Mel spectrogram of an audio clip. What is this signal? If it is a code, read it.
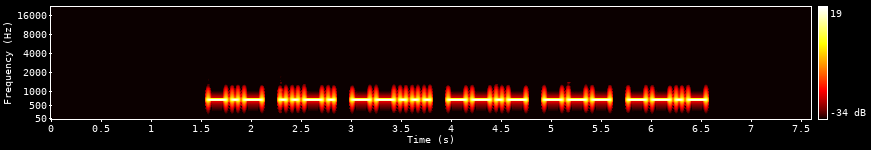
Morse code, heard as a keyed tone, about 20 wpm, 700 Hz. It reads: KF7QOQ
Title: Speed Racing - USA 2x3 Call Signs 20wpm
